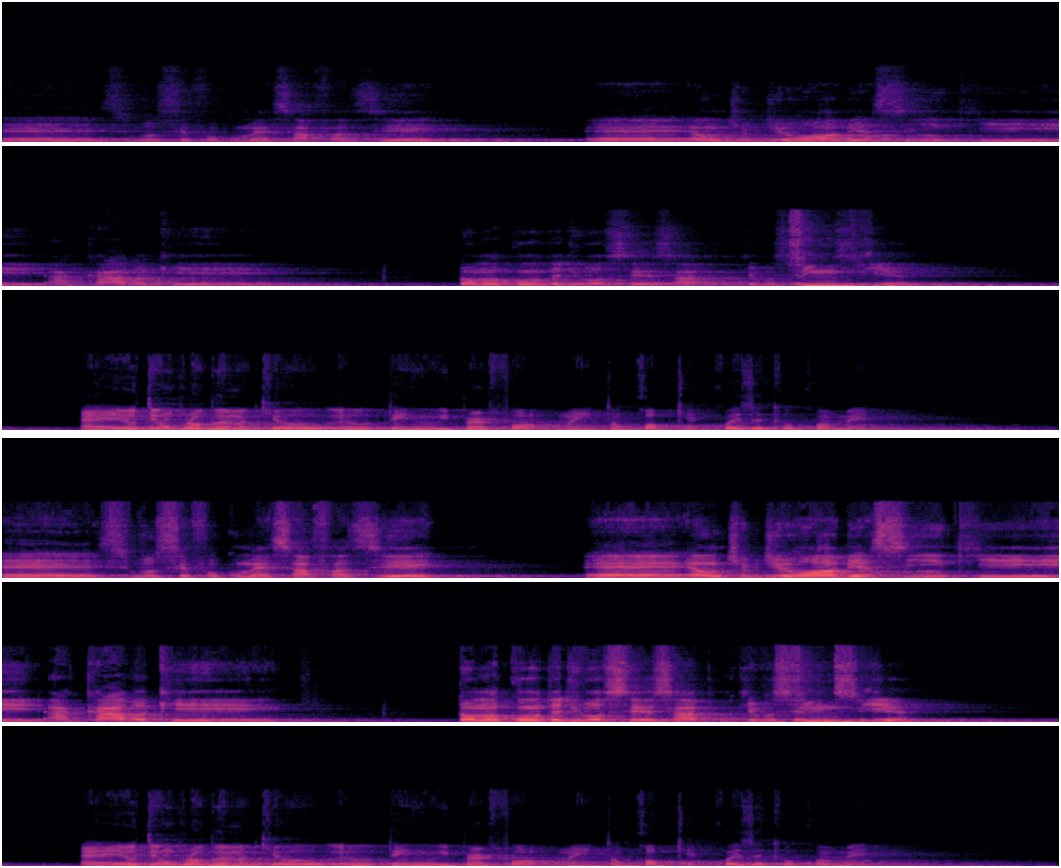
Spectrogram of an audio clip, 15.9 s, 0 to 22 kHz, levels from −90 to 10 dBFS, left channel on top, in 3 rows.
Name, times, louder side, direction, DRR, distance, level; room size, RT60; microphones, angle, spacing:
voice 1, 0.0-2.2 2.9-6.7 7.6-9.8, right 7 dB, 85° right, 0.3 m, -32 dB
voice 2, 9.2-9.8 11.0-14.9, equal, 5° left, 0.3 m, -33 dB
8.0 x 6.7 x 6.4 m
head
